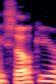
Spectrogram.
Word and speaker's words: selkie: He'll be able to pronounce the word sulky. I mean, that's where I really went wrong actually is on that one. But still, didn't I say selky right? You did. And I was floored.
